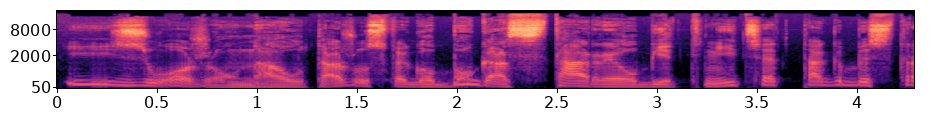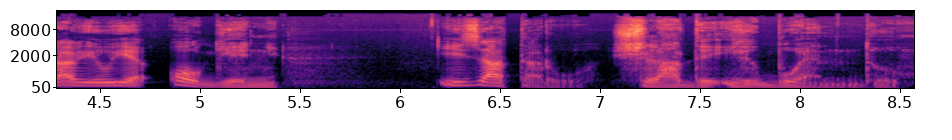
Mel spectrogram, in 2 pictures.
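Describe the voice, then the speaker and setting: Low gravelly man reading slowly. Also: sing-song, no room sound, studio quality. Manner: slow, weighty and deliberate, like a sermon. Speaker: narrator. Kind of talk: solemn audiobook reading of a philosophical text.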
